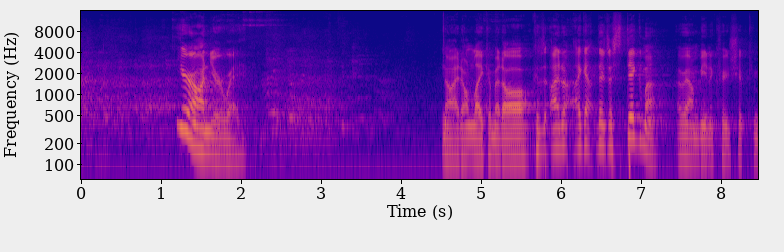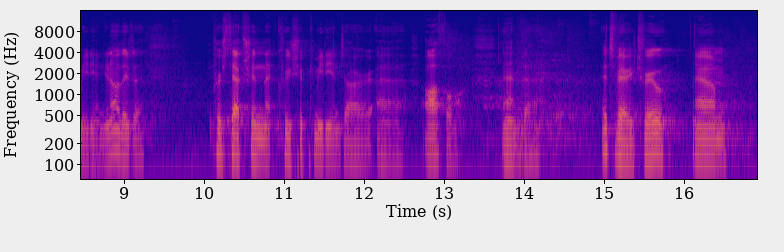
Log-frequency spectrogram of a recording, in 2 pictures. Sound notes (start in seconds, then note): 0.0 audience laughs; 2.3 audience laughs; 13.5 audience chuckles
